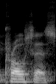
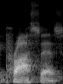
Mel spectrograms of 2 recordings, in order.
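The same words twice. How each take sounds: First: It uses the Canadian, English or Australian pronunciation. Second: It uses a different, non-British regional pronunciation. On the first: "like if you're from Canada or England or Australia, they'll say process" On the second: "Some people say process"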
